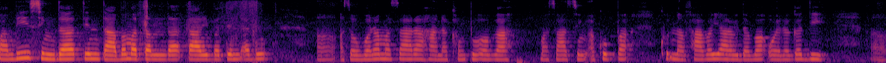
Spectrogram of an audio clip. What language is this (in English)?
Manipuri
